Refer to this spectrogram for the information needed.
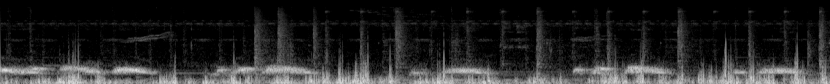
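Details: Decoy spotted dove kept at a house in Thailand, cooing without stopping while the other doves in the house answer: low hollow coo phrases repeated about every second, over heavy rumbling noise and sharp clicks.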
